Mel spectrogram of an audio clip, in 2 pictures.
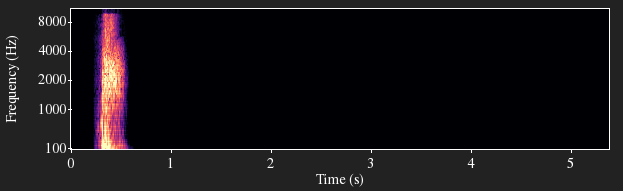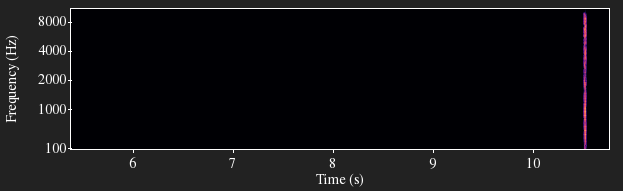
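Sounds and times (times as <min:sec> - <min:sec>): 
fight sounds: 0:00.3 - 0:00.6.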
